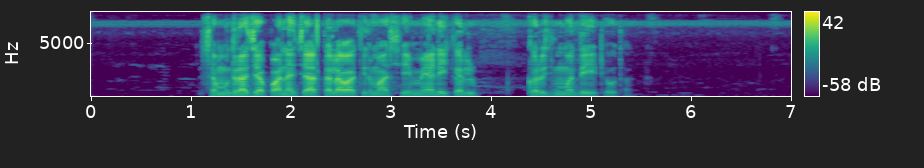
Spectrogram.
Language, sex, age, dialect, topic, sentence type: Marathi, male, 18-24, Standard Marathi, agriculture, statement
